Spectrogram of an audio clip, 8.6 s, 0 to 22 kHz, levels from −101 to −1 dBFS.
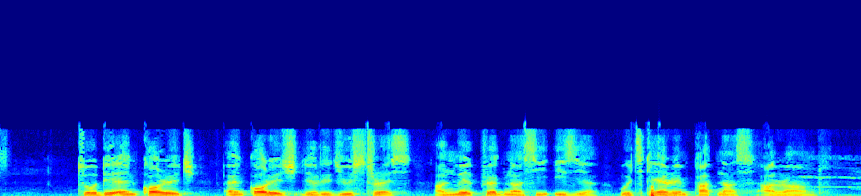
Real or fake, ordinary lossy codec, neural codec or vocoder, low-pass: fake; AAC, 24 kbps; autoencoder, 48 kHz, 128 numbers a frame, DAC-VAE, trained on Japanese speech; 19.8 kHz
